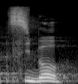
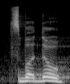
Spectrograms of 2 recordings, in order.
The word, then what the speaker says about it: Thibodeau: Thibault. Do. Thibodeau. Il manque une syllabe.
